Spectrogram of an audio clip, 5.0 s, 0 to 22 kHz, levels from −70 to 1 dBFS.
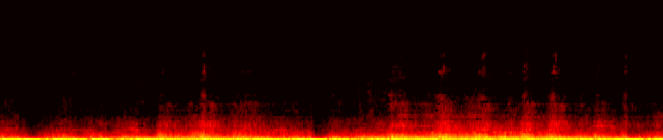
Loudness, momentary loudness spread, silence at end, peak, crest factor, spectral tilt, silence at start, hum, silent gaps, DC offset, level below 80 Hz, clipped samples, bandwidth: -20 LUFS; 2 LU; 0 s; -10 dBFS; 10 dB; -8.5 dB/octave; 0 s; none; none; under 0.1%; -62 dBFS; under 0.1%; 7.2 kHz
